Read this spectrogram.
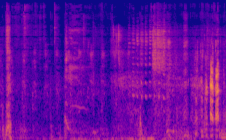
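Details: Domestic buck goat on a homestead, courting a doe: broken, wavering bleats and snorting, throaty sounds scattered across the clip, with a person laughing and loud bursts near the end.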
